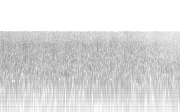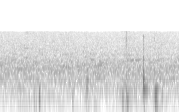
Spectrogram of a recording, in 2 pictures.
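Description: A crowd applauds steadily to welcome Nepal Member of Parliament Bhimsen Das Pradhan, a dense wash of clapping that holds fairly even for several seconds and tapers slightly, with a few sharper isolated claps standing out near the end.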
